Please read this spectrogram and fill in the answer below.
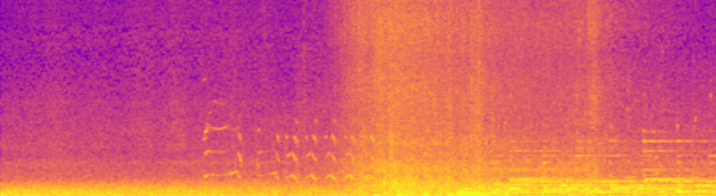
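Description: Ocean surf breaking on a beach: a steady wash of waves that swells louder around the middle. A bird gives a quick run of short repeated calls about three seconds in, and soft music with held notes comes in near the end.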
